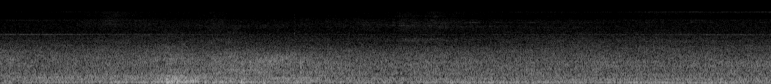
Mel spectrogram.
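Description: Stadler FLIRT electric multiple unit (DB class 429) approaching on the track, a steady low rumble with a brief louder swell about two seconds in.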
